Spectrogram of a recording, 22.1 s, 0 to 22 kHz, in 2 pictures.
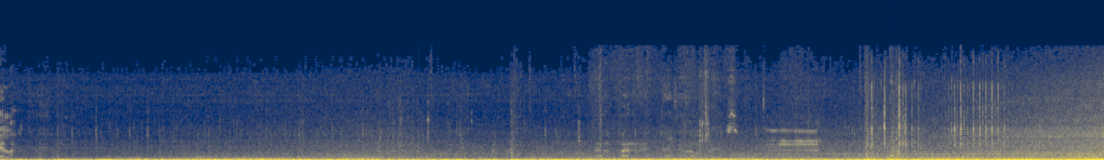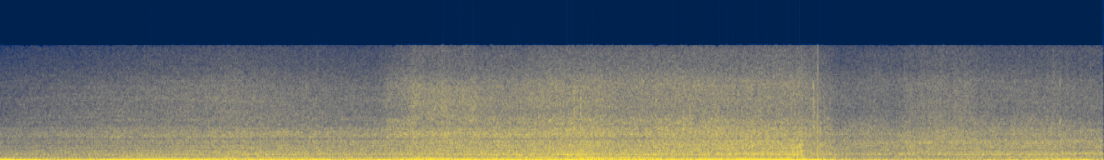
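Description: Turbocharged BMW M50 straight-six heard from inside the car's bare cabin, pulling in gear under part throttle held near zero boost. The revs rise briefly, drop back, then climb slowly and steadily for about fifteen seconds, getting a little louder, until the engine note falls away near the end as the throttle is lifted.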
